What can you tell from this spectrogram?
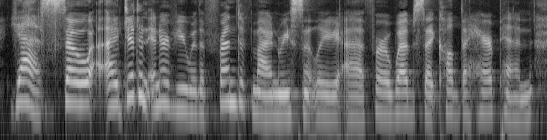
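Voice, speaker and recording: An ordinary speaking voice from a woman with an American accent, medium pitch, lively intonation and a fairly quick pace with hardly any pauses, on a very clean recording with a silent background. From Texas. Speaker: author and music programmer. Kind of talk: radio interview. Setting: live radio show with audience.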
